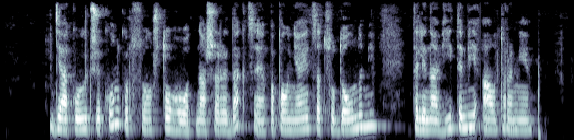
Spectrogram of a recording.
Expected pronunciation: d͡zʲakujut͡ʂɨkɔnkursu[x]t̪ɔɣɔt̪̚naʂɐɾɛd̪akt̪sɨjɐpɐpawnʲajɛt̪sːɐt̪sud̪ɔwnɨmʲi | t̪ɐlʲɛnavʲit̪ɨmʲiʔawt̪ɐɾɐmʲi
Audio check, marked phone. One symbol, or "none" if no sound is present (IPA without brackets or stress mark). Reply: ʂ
